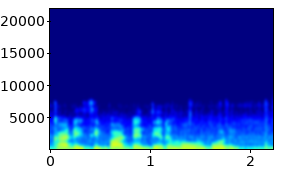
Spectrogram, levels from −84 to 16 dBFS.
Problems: low volume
